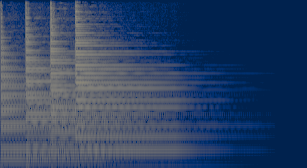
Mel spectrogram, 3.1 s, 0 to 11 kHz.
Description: C Major 7th Suspended 4th Sharp 5th, C, down, Bass Standard; CM7sus4#5 arpeggiated; JGuitar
